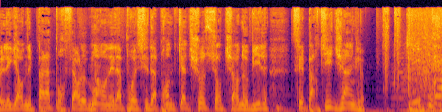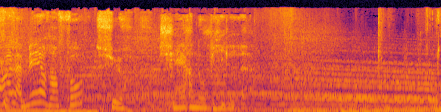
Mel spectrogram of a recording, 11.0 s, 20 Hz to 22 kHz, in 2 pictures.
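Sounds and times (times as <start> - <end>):
speech: 0.0 - 8.8
siren wailing: 5.8 - 11.0.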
